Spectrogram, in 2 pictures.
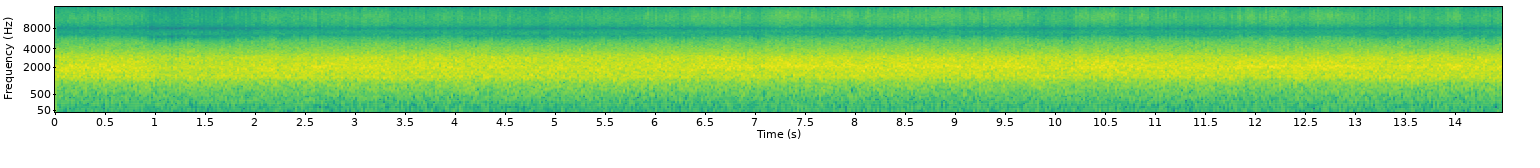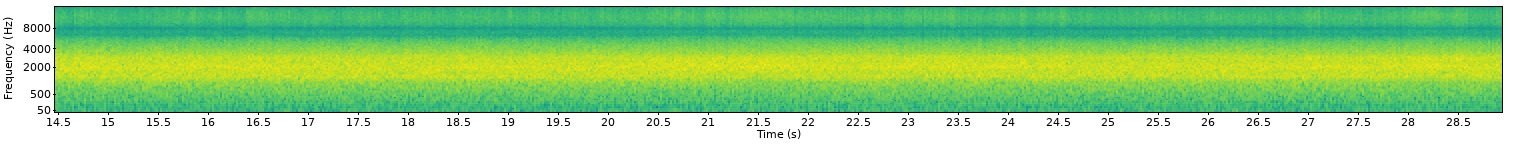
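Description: Steady, loud rushing noise of a vehicle travelling along a road: wind and road noise on the moving camera, with no engine note or separate sounds standing out.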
